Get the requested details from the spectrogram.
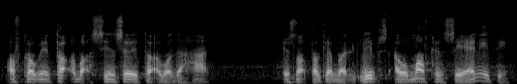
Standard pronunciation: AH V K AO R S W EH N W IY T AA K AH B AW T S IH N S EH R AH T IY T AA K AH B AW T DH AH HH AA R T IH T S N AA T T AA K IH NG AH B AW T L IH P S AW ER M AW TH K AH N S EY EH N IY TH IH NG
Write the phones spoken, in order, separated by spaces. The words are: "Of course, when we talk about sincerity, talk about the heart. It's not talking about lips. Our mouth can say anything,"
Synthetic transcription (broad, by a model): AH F K AO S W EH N T AA K AH B AW T S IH N S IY AH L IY T AA K AH B AW T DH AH HH AA T IH T S N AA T T AA K IH NG AH B AW T L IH P S AW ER M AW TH K AH N S EY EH N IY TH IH NG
